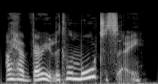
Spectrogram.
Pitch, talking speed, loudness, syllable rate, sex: 235 Hz, 265 wpm, -14 LUFS, 6.4 syllables/s, female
